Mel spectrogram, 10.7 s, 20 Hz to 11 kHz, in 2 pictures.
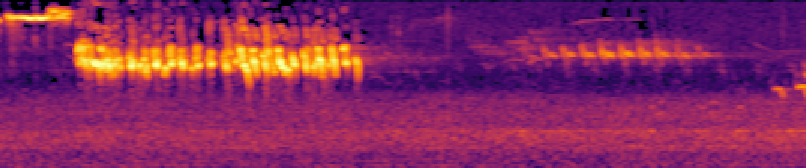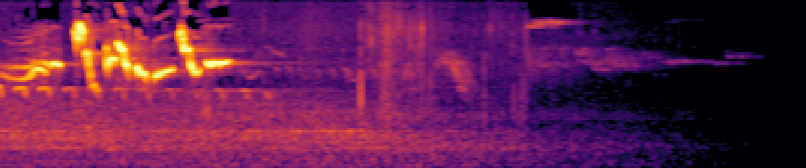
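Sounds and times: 
European robin singing: 0:00.0 - 0:02.6, 0:05.2 - 0:09.6.

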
